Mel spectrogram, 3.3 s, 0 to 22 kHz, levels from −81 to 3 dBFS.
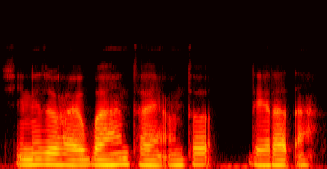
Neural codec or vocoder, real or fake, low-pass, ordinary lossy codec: none; real; 7.2 kHz; none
